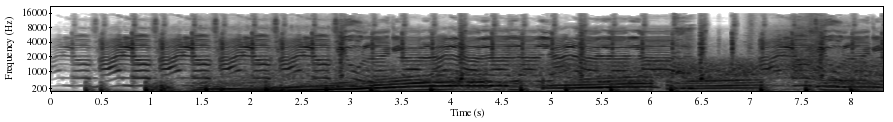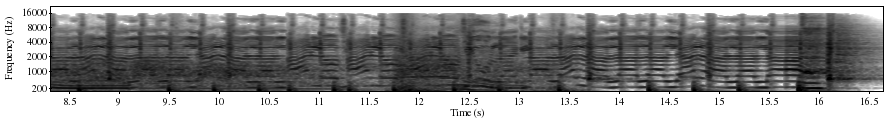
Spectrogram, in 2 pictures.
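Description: A BMW M3 Touring on a road test, its engine note loud and close, climbing and falling through repeated revs and gear changes with no talking.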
